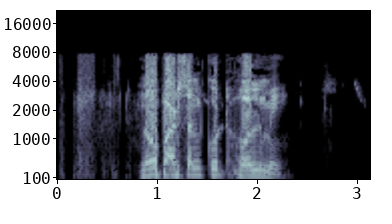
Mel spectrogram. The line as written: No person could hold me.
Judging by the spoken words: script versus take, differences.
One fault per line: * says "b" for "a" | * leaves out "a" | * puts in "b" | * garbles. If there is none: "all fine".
all fine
